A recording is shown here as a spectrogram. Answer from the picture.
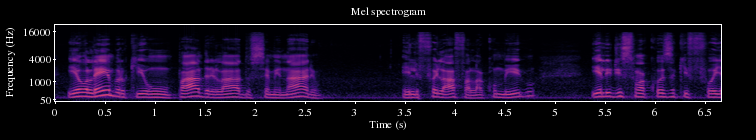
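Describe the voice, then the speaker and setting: This man moves along at a moderate pace. His fairly high voice rises and falls with lively intonation. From Ceará, Brazil (Fortaleza area); Ceará, Brazil. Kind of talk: casual chat. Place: studio. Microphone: studio mic.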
